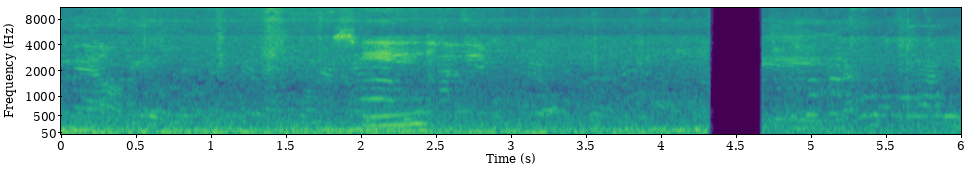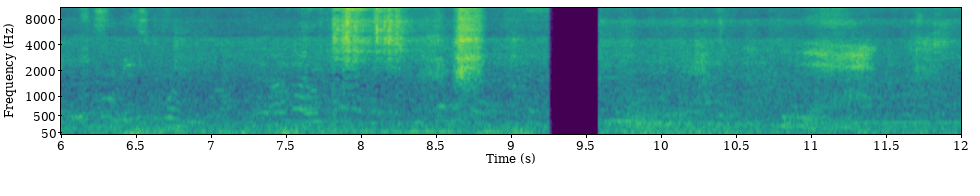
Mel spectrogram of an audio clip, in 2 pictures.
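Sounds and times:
voices of passers-by: 0.0s - 12.0s.

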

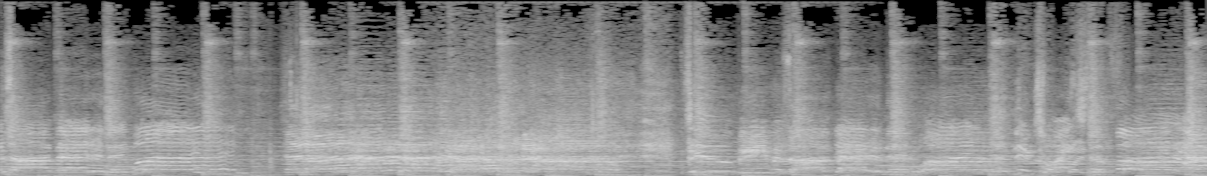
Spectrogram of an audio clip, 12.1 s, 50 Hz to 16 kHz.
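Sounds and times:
women singing pop song: 0.0s - 4.8s, 5.4s - 12.0s
band with pulsing bass: 0.0s - 12.0s.

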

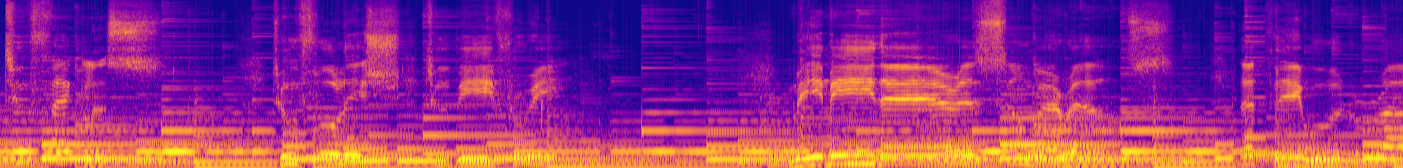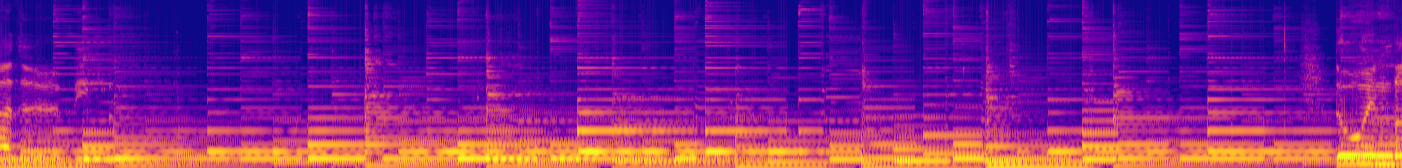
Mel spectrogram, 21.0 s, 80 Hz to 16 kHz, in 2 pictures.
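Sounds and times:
person singing: 0.0s - 4.6s, 5.6s - 11.7s, 20.1s - 21.0s
acoustic guitar chords: 0.0s - 21.0s.

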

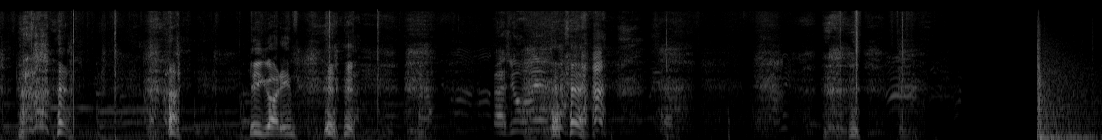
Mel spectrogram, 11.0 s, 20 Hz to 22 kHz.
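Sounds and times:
people gasping and laughing: 0.0s - 9.6s.

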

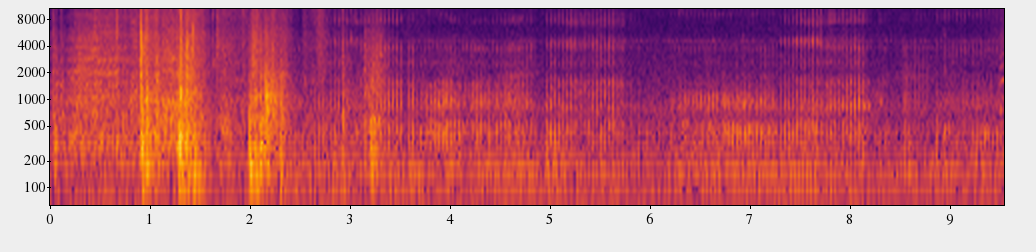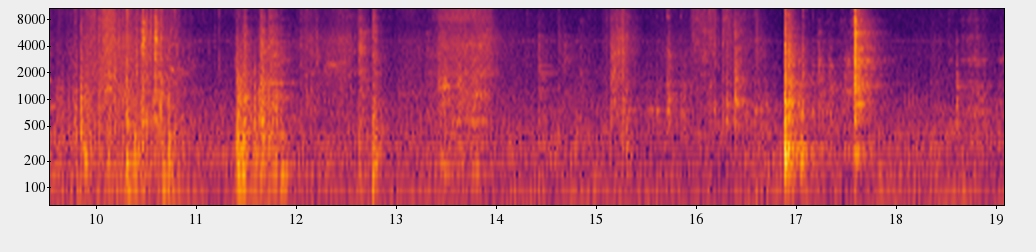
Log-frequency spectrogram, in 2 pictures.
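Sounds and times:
metal lanterns rustling in a box: 0.0s - 3.3s, 9.8s - 14.0s
cat purring: 2.2s - 10.3s.

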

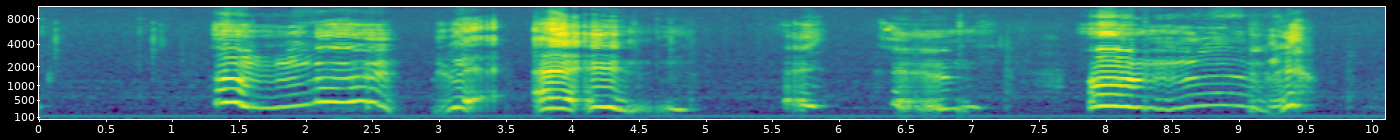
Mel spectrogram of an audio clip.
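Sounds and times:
woman vocalizing: 1.3s - 5.0s, 5.6s - 7.2s, 7.9s - 9.6s.

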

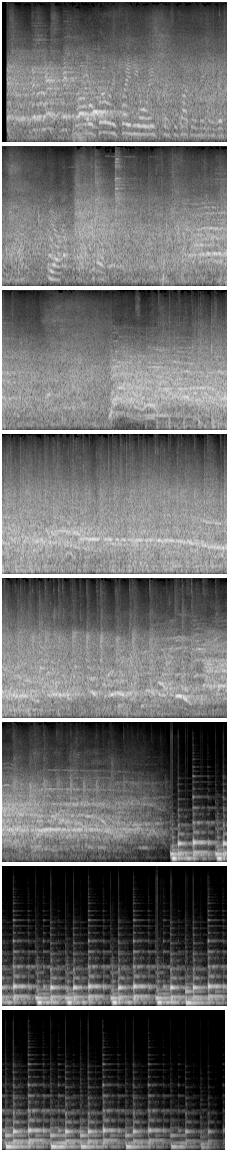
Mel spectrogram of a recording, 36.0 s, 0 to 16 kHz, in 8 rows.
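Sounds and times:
crowd shouting and cheering: 0.1s - 2.6s, 7.8s - 25.9s
players' voices: 0.1s - 13.0s, 17.4s - 23.1s
hockey sticks and puck knocking: 4.0s - 9.3s, 12.1s - 19.3s.

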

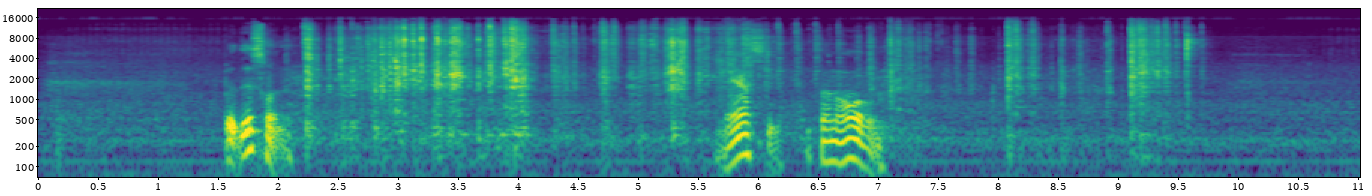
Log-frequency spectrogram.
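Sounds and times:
metal plates clinking: 2.2s - 9.7s.

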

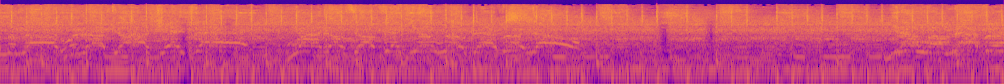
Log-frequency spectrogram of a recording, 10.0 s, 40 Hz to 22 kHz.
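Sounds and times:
metalcore band playing: 0.0s - 10.0s.

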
